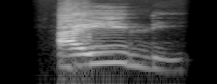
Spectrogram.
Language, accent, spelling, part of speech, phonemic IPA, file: Swahili, Kenya, aili, verb / noun, /ɑˈi.li/, Sw-ke-aili.flac
- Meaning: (verb) to blame, criticise, accuse; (noun) blame, fault, charge, guilt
